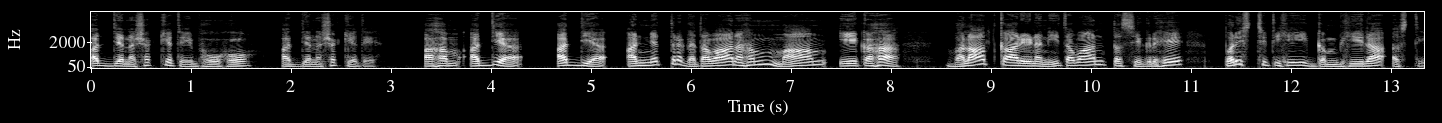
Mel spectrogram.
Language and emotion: Sanskrit, neutral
